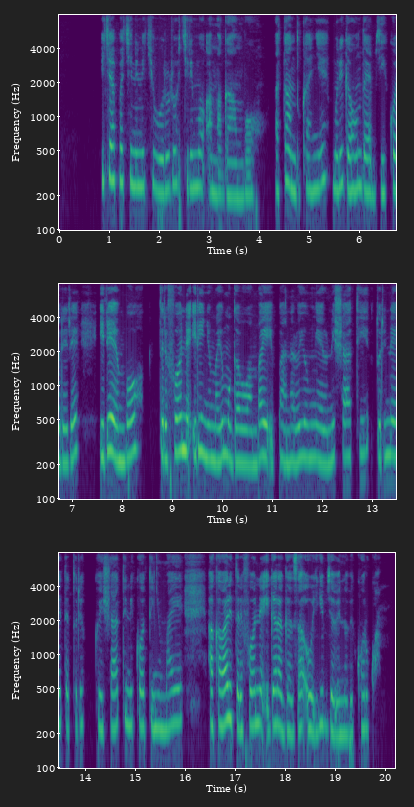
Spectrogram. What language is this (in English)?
Kinyarwanda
